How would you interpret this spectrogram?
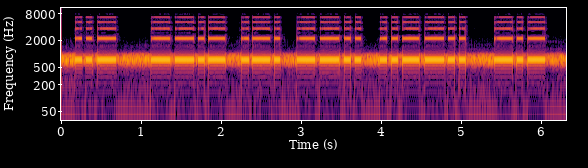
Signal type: Morse code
